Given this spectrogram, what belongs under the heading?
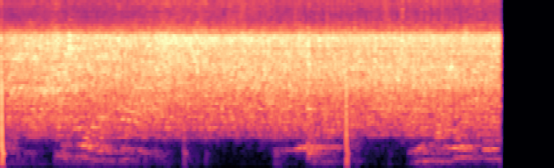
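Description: Broad beans fry in oil with a little salt, a bright, continuous close sizzle with a few soft clinks and stirring knocks before it cuts off abruptly.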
